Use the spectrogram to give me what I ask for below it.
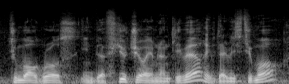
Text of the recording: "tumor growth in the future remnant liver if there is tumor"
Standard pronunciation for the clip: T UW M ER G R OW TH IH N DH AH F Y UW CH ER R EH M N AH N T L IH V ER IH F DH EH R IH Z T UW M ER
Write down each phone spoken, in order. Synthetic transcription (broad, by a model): T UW M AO G R OW S IH N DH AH F Y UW CH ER R EH M N AH N T L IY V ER IH F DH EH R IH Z T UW M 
